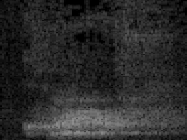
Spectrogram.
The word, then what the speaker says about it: Kraft: Kraft. My last name is spelled K-R-A-F-T.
